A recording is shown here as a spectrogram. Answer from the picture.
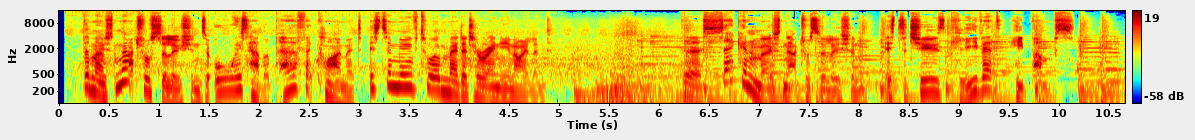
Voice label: mediterranean Commercial; CLIVET

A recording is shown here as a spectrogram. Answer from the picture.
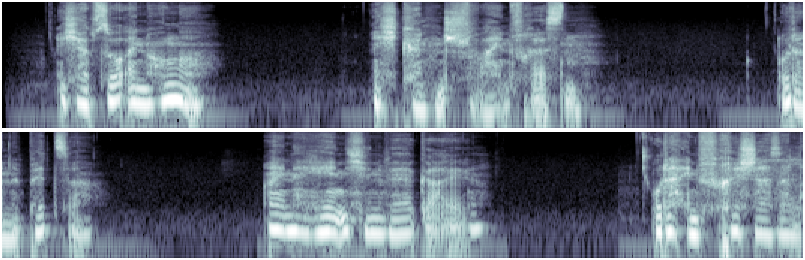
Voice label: soft smart

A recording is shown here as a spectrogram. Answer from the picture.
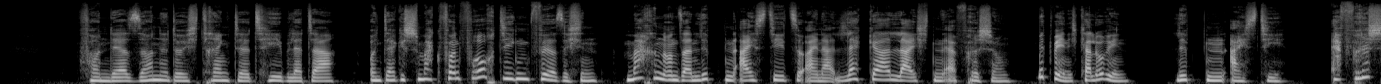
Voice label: Spot; Lipton; LOFT VOICES

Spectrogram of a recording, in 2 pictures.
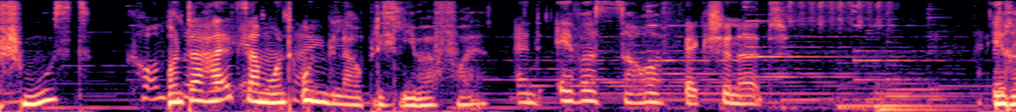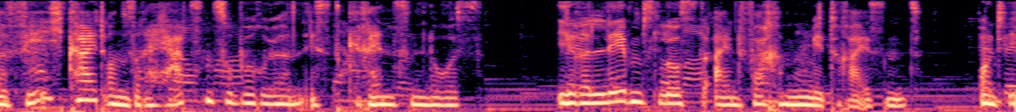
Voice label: voice over dvd welpen

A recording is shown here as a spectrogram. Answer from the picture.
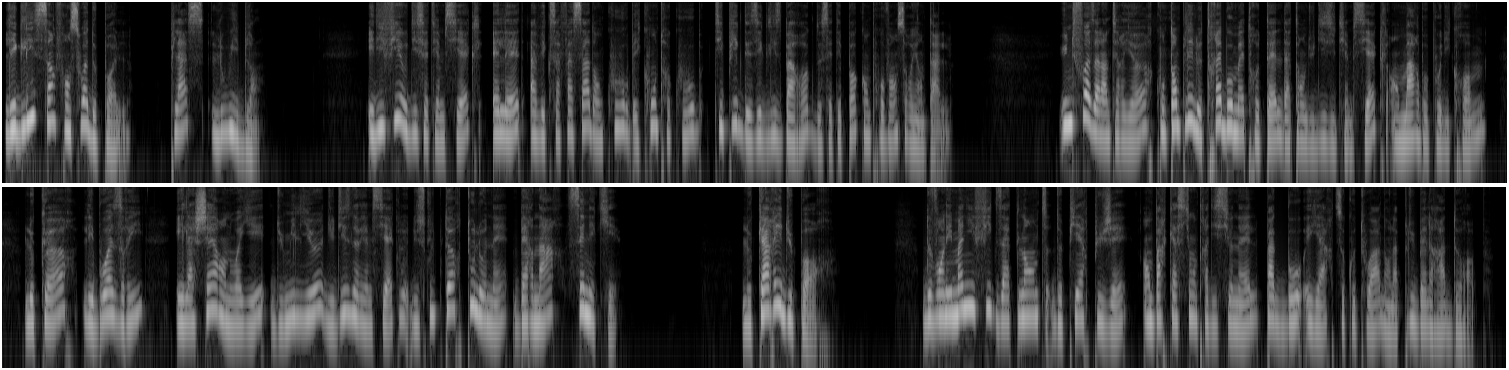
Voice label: FR F Audioguide

